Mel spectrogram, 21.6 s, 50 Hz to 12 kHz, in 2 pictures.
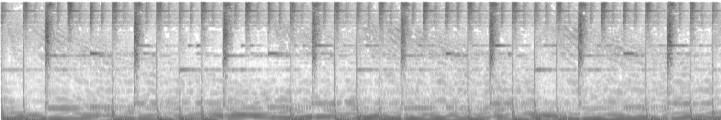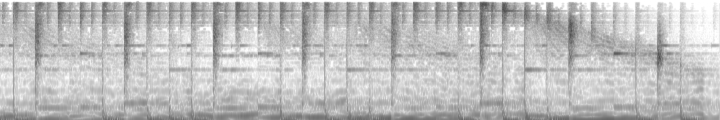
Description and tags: Piano keys underground hip hop rap.
Made on FL Studio with stock sounds.
Credits:
Written by: NolyaW
Produced by: Nolyaw and R3K4CE
Beat, Dream, Hip, NolyaW, R3K4CE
